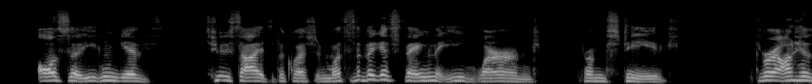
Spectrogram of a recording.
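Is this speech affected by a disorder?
Yes: cerebral palsy; limited mobility, legs.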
